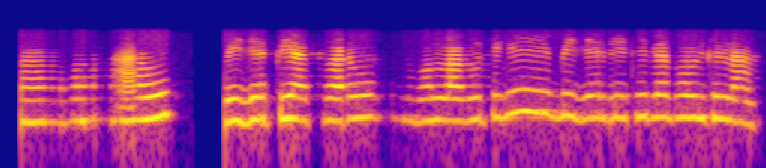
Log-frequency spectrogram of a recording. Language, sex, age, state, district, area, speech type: Odia, female, 45-60, Odisha, Angul, rural, conversation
